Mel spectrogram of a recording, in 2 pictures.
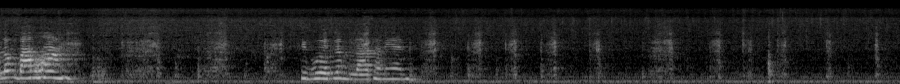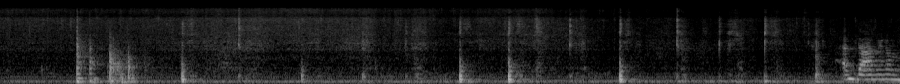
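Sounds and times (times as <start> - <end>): spatula scraping and tapping pan: 0.0 - 17.6
onion sizzling in butter: 0.0 - 18.0.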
